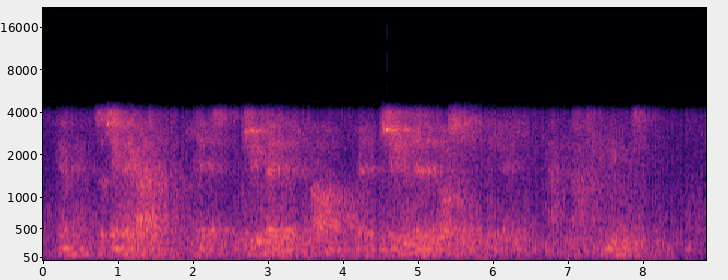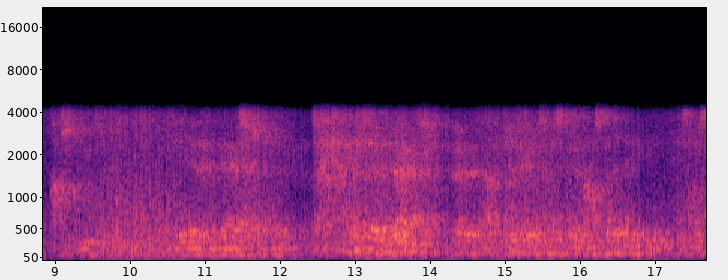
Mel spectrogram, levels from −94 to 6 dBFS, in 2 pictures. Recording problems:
room echo; strong; dies away in 2.1 s
off-mic speech; far
garbled, watery; badly; nothing above 4 kHz
echo of what is said; noticeable; throughout; 230 ms later, 15 dB below the speech
thin; very slightly; fading below 450 Hz
wind noise on the microphone; occasional gusts; 10 dB below the speech

